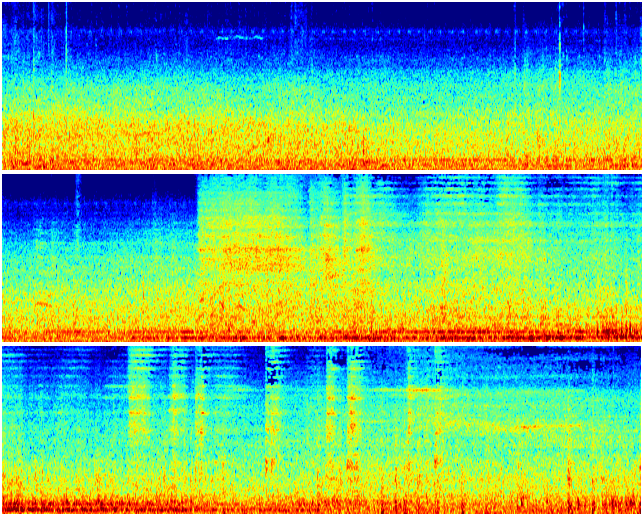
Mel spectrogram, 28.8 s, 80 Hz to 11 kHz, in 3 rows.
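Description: An HXD1C electric locomotive hauling a passenger train approaches and passes. A steady low rumble with a hum builds, then about halfway in a louder rush of wheel-on-rail noise sets in, with rapid clicking as the coaches roll by.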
